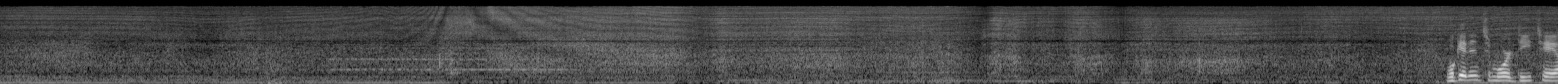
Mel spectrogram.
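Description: A pressure sprayer hisses as it sprays foam.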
